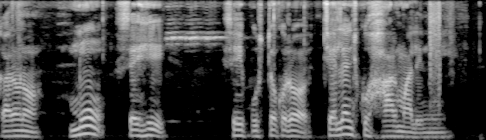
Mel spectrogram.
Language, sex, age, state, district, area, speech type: Odia, male, 18-30, Odisha, Balangir, urban, spontaneous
